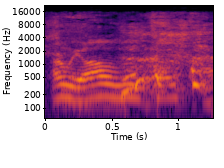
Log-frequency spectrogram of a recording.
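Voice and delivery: high-pitched laugh through words. Real, not acted. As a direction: laugh as you ask.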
